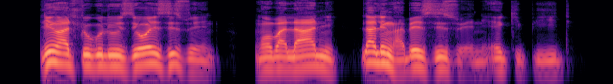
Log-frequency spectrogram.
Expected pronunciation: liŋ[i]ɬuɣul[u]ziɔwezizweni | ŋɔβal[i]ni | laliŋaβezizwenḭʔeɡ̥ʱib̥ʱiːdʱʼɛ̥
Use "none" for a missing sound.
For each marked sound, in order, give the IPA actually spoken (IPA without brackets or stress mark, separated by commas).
a, u, a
